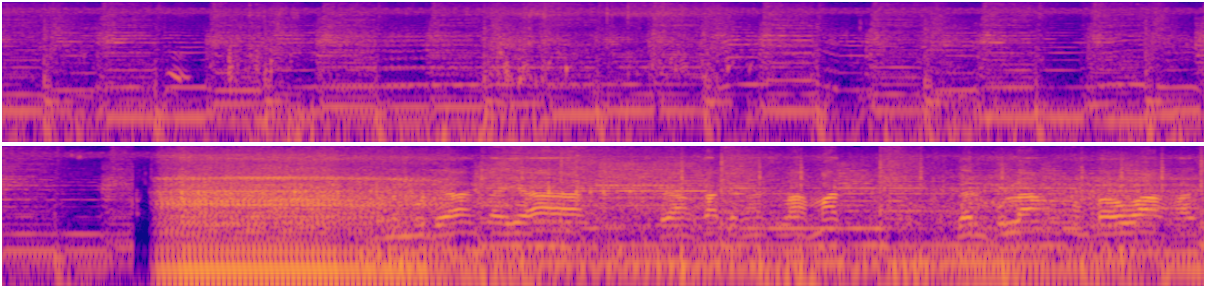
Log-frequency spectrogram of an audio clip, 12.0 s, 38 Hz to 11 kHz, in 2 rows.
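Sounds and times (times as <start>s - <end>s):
background music: 0.0s - 12.0s
vehicle rumble: 0.0s - 12.0s
man talking: 7.8s - 12.0s.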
